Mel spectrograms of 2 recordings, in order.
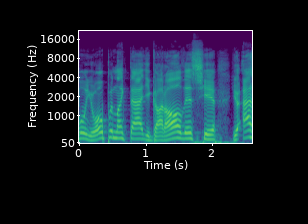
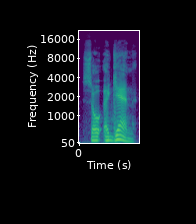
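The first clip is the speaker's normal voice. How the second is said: usual speaking voice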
